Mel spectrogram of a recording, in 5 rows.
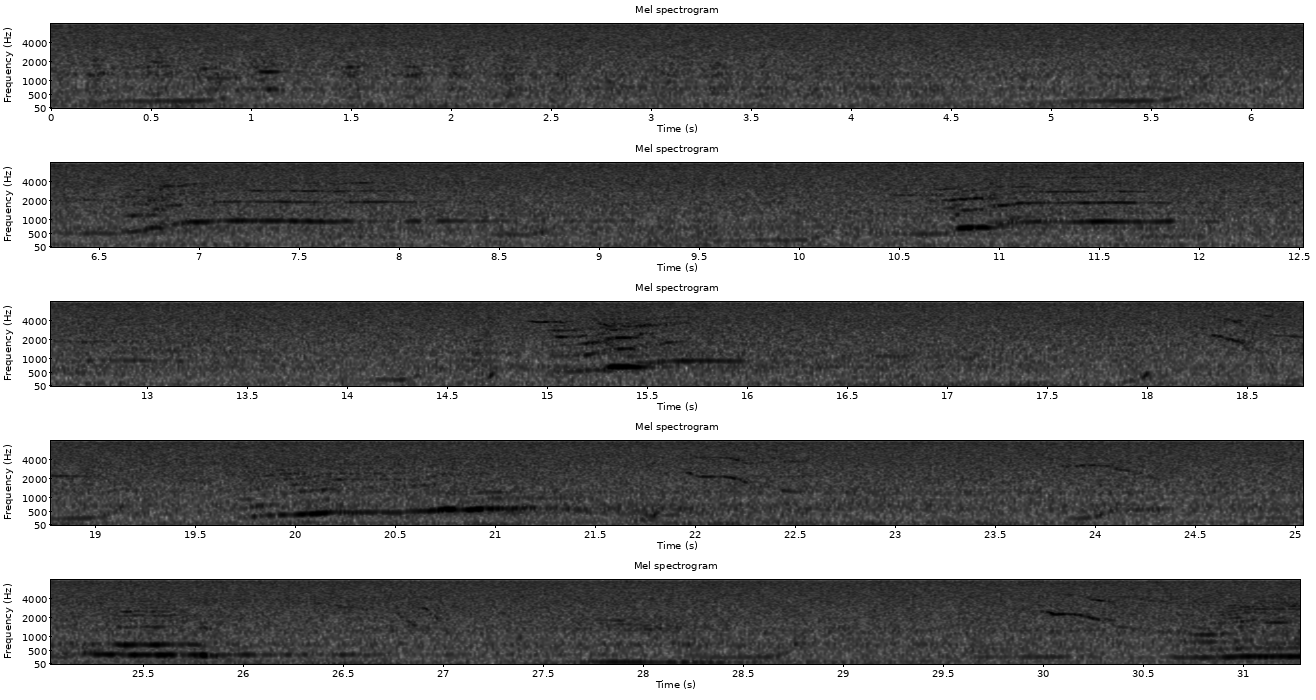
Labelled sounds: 6.8	7.8	humpback whale, 0.80 to 2.9 kHz
10.5	11.7	humpback whale, 0.80 to 2.8 kHz
14.9	16.0	humpback whale, 0.80 to 4.0 kHz
18.6	19.0	humpback whale, 2.1 to 2.4 kHz
21.9	22.3	humpback whale, 1.7 to 4.4 kHz
23.8	24.1	humpback whale, 3.1 to 3.3 kHz
25.4	25.6	humpback whale, 1.4 to 1.5 kHz
30.0	31.2	humpback whale, 1.8 to 2.8 kHz

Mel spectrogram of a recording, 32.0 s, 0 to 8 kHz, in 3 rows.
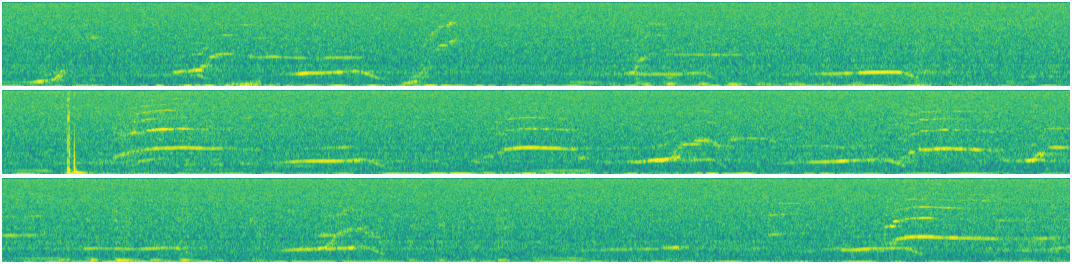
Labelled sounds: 2.1	2.8	humpback whale, 0.96 to 1.2 kHz
3.2	3.5	humpback whale, 0.96 to 1.1 kHz
6.7	7.0	humpback whale, 1.1 to 1.2 kHz
11.9	12.9	humpback whale, 0.80 to 3.8 kHz
15.6	16.4	humpback whale, 0.80 to 2.9 kHz
17.4	18.3	humpback whale, 0.96 to 1.5 kHz
19.8	20.3	humpback whale, 0.80 to 3.7 kHz
21.2	21.5	humpback whale, 0.93 to 1.0 kHz
24.5	25.0	humpback whale, 0.80 to 1.3 kHz
30.3	31.3	humpback whale, 0.80 to 2.8 kHz

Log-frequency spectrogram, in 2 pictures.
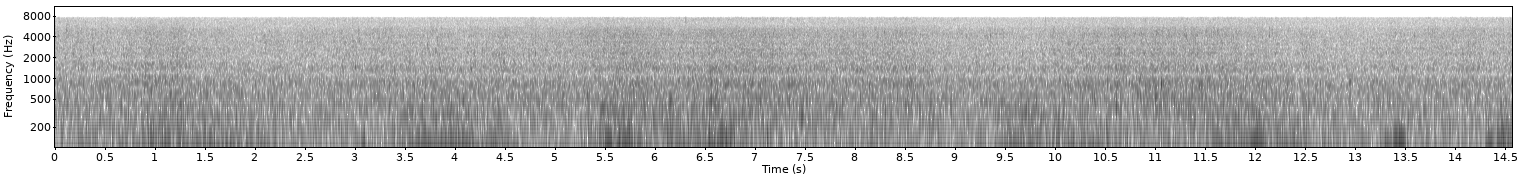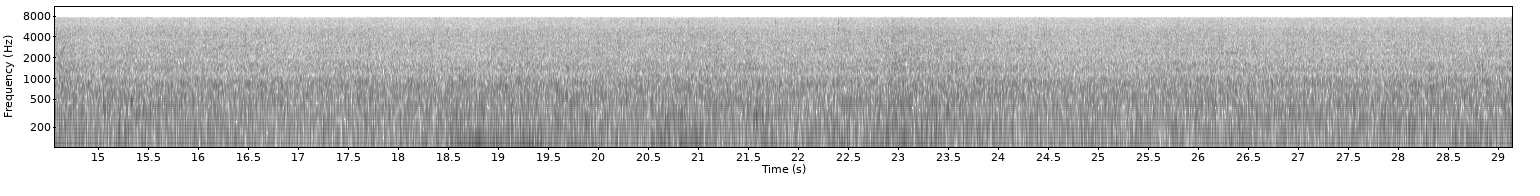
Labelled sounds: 16.2	16.6	humpback whale, 2.8 to 3.1 kHz

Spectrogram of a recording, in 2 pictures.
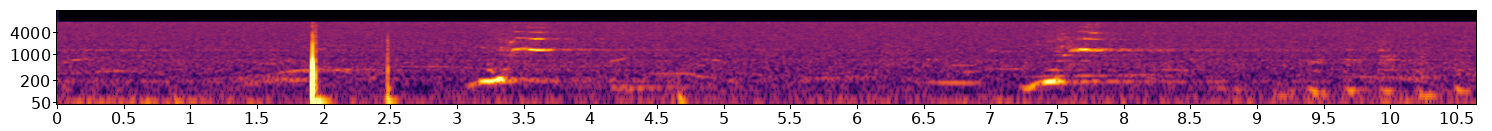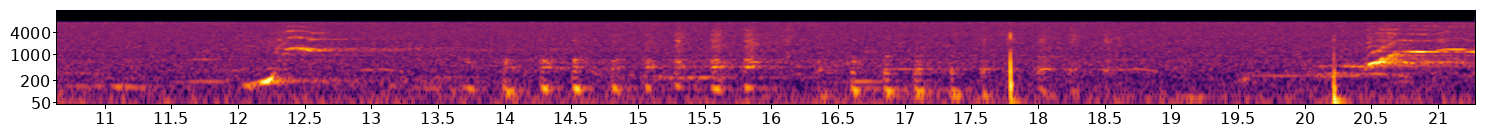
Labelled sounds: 3.3	3.8	humpback whale, 1.2 to 4.4 kHz
7.6	8.0	humpback whale, 1.2 to 1.6 kHz
12.3	12.9	humpback whale, 1.2 to 3.1 kHz
20.5	21.2	humpback whale, 0.80 to 5.2 kHz

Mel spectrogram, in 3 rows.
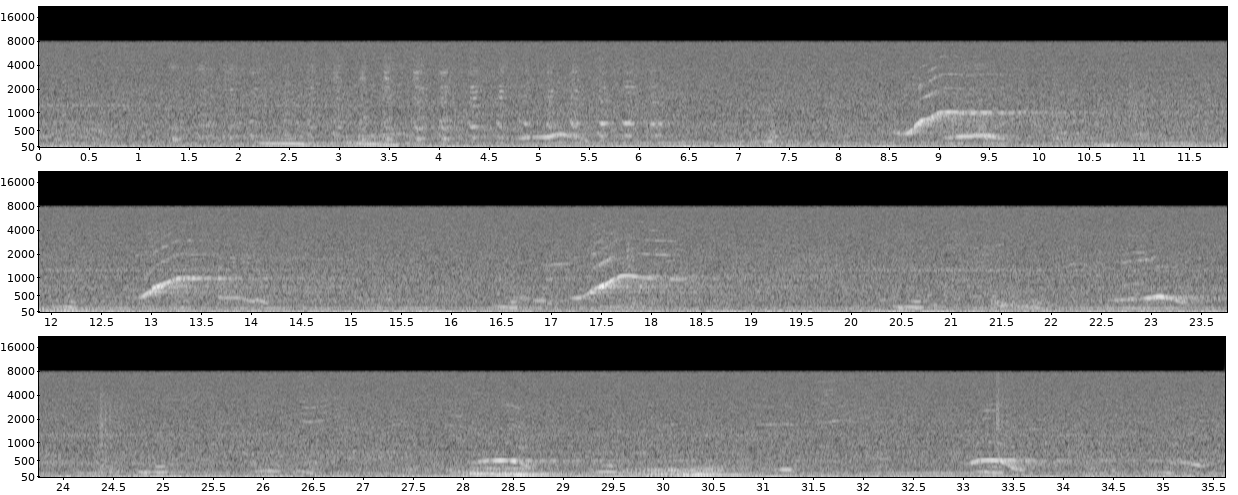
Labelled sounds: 8.8	9.4	humpback whale, 0.80 to 3.1 kHz
13.0	13.6	humpback whale, 0.80 to 2.0 kHz
17.4	18.2	humpback whale, 0.80 to 1.9 kHz
18.9	19.3	humpback whale, 2.8 to 3.0 kHz
26.4	26.6	humpback whale, 1.8 to 2.0 kHz
31.6	31.8	humpback whale, 1.8 to 2.0 kHz

